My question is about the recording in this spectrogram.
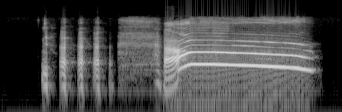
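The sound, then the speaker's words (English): A person imitates a wolf howl as a Wolfpack howl: four quick chuckle-like bursts, a brief breathy rush, then a loud, sustained howl held at a steady pitch for about two seconds, sagging slightly before cutting off. “I just need you to give me your best Wolfpack howl.”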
